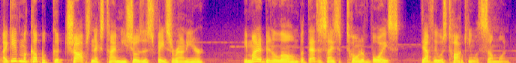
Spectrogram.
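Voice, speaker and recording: A man's voice: very animated, fast. A man voicing a brash, boastful male fighter eager for a brawl, in a rowdy, raised voice. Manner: rowdy, boastful, higher than his own voice.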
